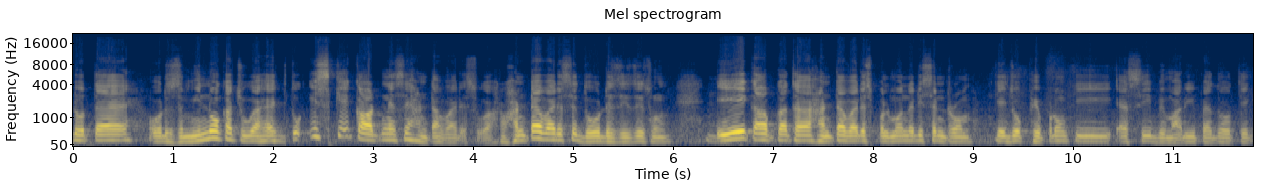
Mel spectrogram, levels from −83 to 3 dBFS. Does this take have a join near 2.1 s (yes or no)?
yes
